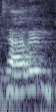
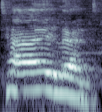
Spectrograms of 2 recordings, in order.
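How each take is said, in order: First: Said in the usual way. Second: ট্যালেন্ট split into two separate syllables; teacher counting out the two syllables of ট্যালেন্ট. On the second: Shown as a demonstration. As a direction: say ট্যা, then লেন্ট, with a small break. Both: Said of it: "এটা হচ্ছে অবশ্যই ডি syllable".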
